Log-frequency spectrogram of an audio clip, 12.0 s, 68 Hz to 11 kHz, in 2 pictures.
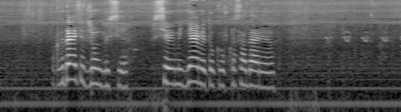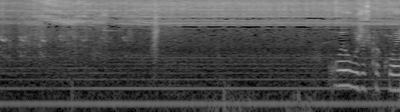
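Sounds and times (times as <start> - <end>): electric water pump humming: 0.0 - 12.0
bird chirping: 4.9 - 8.0.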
